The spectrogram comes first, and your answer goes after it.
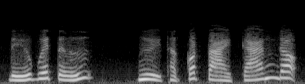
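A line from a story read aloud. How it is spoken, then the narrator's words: Smiling. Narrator (Vietnamese): Thái Hậu mỉm cười nói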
